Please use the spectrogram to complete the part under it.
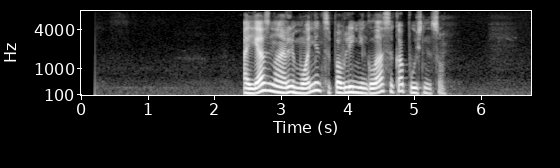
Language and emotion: Russian, neutral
